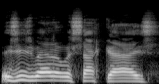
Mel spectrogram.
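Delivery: high announcer voice. Talking to viewers on camera while wearing a mic, shouting. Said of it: "I don't know why I'm shouting".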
